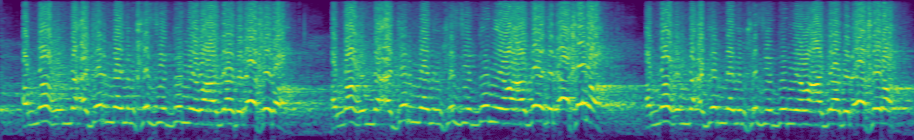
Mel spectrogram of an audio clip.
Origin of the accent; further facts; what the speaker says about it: Egypt; اللهم حول حالنا كمصريين إلى أحسن حال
